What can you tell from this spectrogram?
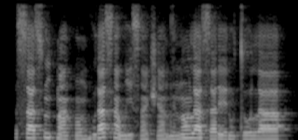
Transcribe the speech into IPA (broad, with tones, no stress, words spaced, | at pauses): sa˧sũ˧k͡pã˨kɔ̃˨ bu˨˦ ɾa˦ sã˦˨wi˧sã˨ ʃã˨dɛ̃˧nɔ̃˦ la˦˨sa˨˦ ɾe˧ɾu˨to˨˦ la˦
